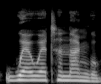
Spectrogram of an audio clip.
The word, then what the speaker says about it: Huehuetenango: Und diesen Ort kann ich jetzt wirklich nicht aussprechen. Huehuetenango. – Wir würden die Region Huehuetenango bezeichnen.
